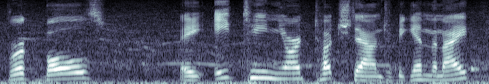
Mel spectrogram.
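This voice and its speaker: A young man giving live college football play-by-play, excitable, rising to shouts on big plays and sometimes stumbling over his words. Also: high voice, moderate pace, a little hiss or hum. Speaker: play-by-play commentator.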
